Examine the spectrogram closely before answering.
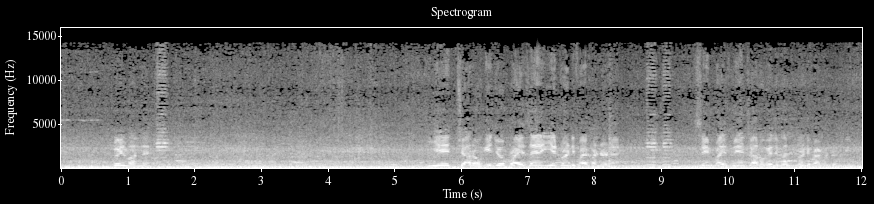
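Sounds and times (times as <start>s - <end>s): faint voices: 0.0s - 12.0s
street traffic rumble: 0.0s - 12.0s.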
